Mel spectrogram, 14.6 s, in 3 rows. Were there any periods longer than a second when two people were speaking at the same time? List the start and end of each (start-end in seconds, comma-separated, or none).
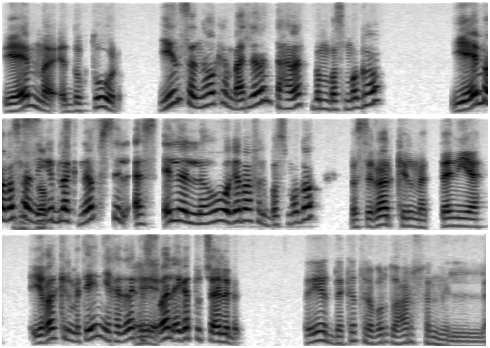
none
